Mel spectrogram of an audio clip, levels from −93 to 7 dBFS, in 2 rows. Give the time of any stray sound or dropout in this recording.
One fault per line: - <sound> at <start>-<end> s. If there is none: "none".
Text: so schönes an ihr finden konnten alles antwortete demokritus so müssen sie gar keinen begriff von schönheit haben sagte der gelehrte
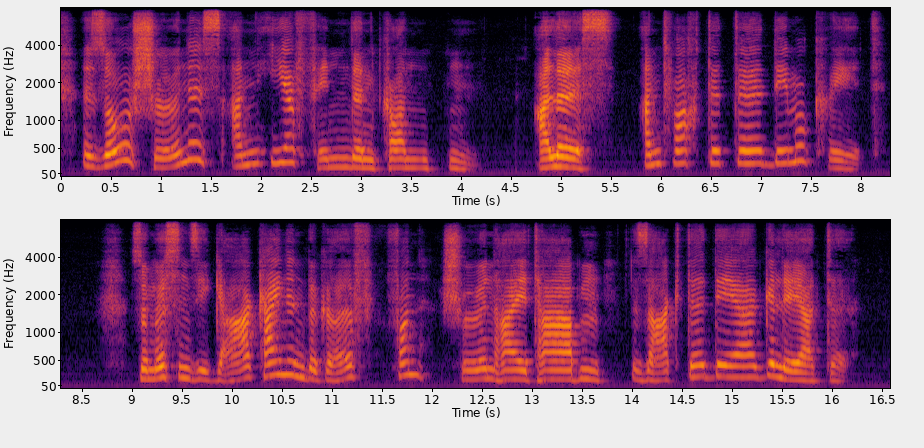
none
